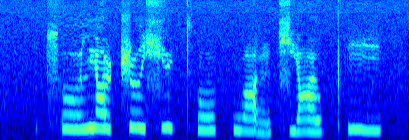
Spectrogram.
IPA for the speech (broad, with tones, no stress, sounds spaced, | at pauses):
t͡sʰ o˨˦ ʊ̯ l j ɑ˧ ʊ̯ ʈ͡ʂ ɤ˥˨ ɕ y˥˨ t̪ʰ o˨˦ ʊ̯ k w ɑ̰˨˩ ŋ t͡ɕ j ɑ˨˦ ʊ̯ pʰ i˥˨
